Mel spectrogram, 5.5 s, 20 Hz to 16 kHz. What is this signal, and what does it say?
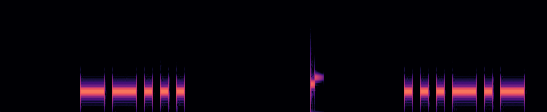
Morse code, heard as a keyed tone, about 15 wpm, 700 Hz. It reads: 7 <SK>
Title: Single Character (Letter:Number:Punctuation:Prosign) Alt 15wpm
